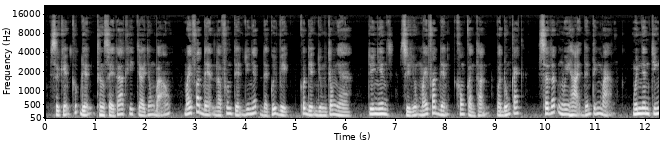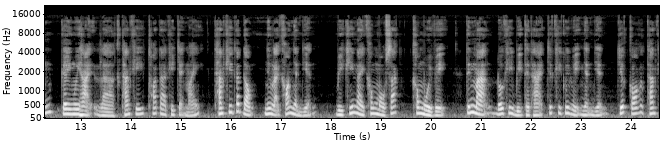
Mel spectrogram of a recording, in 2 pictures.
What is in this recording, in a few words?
vietnamese generator; disaster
